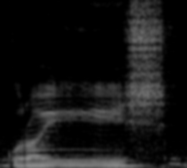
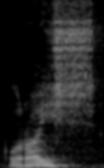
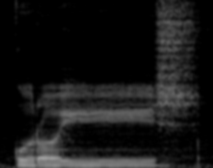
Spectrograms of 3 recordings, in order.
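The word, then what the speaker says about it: قريش: bi'ih bi'ih dan Laila dan Quraisy itu adalah mad layyin Ya dibaca panjang habis Aduh harokat bisa empat harakat atau 6 harakat cara membacanya adalah dengan santai yaitu Quraisy jangan Quraisy atau quroisy itu gak boleh jadi santai saja Quraisy kemudian dia ayat yang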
